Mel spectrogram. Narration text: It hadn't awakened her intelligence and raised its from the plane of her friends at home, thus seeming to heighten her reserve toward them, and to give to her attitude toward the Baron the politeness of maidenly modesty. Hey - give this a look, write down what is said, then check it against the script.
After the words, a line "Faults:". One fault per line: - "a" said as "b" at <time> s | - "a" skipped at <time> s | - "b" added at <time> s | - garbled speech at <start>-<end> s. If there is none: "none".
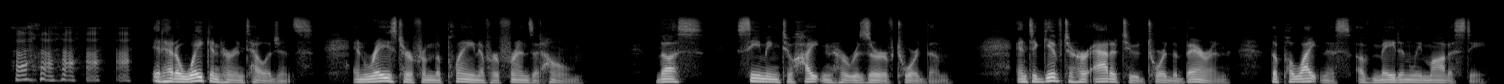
It had awakened her intelligence and raised her from the plane of her friends at home, thus seeming to heighten her reserve toward them, and to give to her attitude toward the Baron the politeness of maidenly modesty.
Faults:
- "hadn't" said as "had" at 1.6 s
- "its" said as "her" at 4.0 s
